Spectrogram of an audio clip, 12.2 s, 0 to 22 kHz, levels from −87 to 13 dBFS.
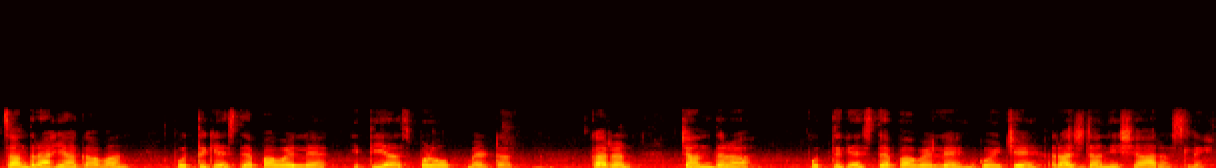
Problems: constant background noise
